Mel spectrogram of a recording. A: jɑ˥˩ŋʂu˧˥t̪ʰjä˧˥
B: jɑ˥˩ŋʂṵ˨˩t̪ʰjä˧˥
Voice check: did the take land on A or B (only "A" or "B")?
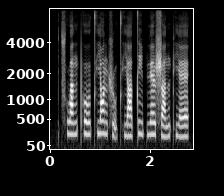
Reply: B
